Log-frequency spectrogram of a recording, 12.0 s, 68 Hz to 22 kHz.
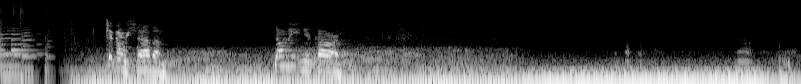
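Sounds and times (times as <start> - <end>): car engine and road noise: 0.9 - 9.2.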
